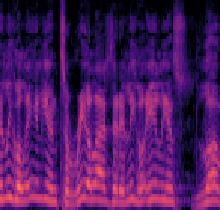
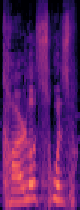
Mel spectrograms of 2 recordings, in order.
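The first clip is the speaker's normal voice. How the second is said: slow, loud, high hammed-up complaint; over-the-top mock hurt; mock wounded shout; 6 semitones higher, 9 dB louder, much slower than usual. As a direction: wail it like a wounded diva. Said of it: "be like".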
